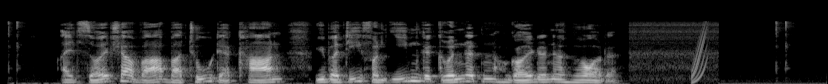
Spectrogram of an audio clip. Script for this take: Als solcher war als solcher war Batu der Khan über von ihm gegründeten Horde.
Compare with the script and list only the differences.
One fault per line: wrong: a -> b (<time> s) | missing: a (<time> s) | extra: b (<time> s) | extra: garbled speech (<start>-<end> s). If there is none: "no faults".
missing: als solcher war (1.7 s)
extra: die (3.4 s)
extra: Goldene (5.1 s)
